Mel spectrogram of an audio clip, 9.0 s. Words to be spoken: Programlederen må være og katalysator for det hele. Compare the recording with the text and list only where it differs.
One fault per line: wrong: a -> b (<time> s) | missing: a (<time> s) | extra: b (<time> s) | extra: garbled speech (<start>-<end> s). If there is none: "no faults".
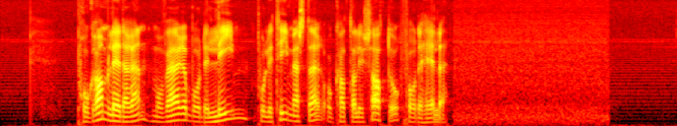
extra: både lim politimester (2.6 s)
